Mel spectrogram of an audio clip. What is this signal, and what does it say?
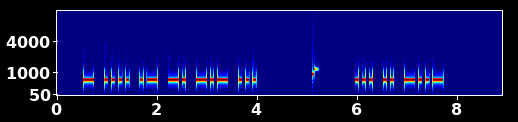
Morse code, heard as a keyed tone, about 17 wpm, 700 Hz. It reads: THANKS SIX
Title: Sentences from Top 600 Words - New Word Drill - 17wpm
